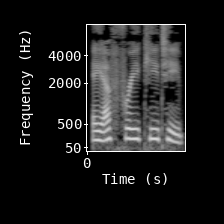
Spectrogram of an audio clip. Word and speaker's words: Afrekete: from home customer service Africa at work from home jobs pronounced AF free QT before we get started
